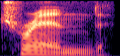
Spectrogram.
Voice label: "trend" noun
